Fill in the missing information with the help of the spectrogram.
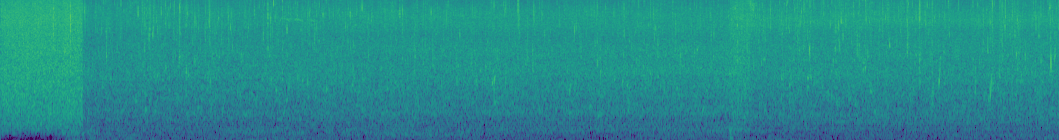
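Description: Shallow rocky river running, a steady rush of water that drops in level about a second in.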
